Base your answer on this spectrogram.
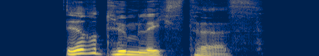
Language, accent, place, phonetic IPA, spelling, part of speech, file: German, Germany, Berlin, [ˈɪʁtyːmlɪçstəs], irrtümlichstes, adjective, De-irrtümlichstes.ogg
- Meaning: strong/mixed nominative/accusative neuter singular superlative degree of irrtümlich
